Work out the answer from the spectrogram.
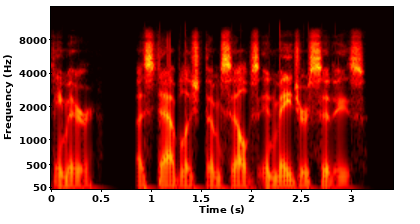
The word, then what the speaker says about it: amir: Not long after Arab troops began to occupy the Iberian Peninsula, Muslim princes, called amirs, literally commanders, pronounced emir, established themselves in major cities.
